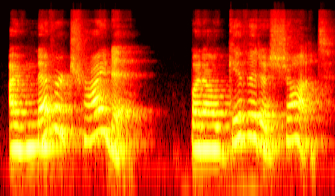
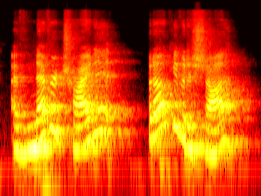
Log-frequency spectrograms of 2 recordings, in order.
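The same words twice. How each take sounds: First: The sentence is read at a moderate pace. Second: The sentence is read at natural fast speed. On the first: "let's go a little faster now" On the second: "I will read it in my normal speed"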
